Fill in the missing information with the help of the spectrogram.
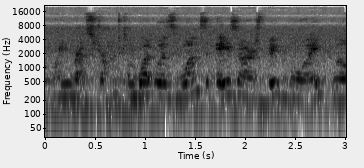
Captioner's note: on TV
